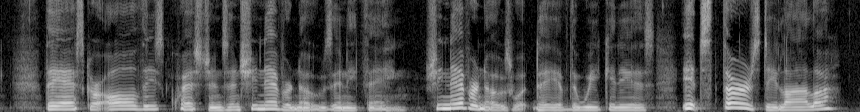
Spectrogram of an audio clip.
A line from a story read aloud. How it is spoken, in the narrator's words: she shouted to Miss Lila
